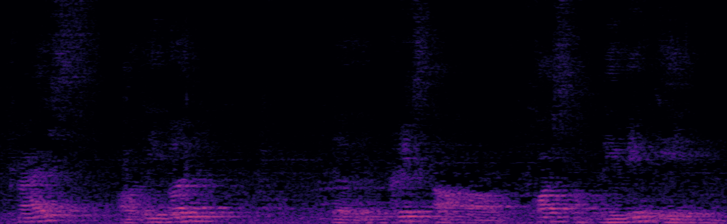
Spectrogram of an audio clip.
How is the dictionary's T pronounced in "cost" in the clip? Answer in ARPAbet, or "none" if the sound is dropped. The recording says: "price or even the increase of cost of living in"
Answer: none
